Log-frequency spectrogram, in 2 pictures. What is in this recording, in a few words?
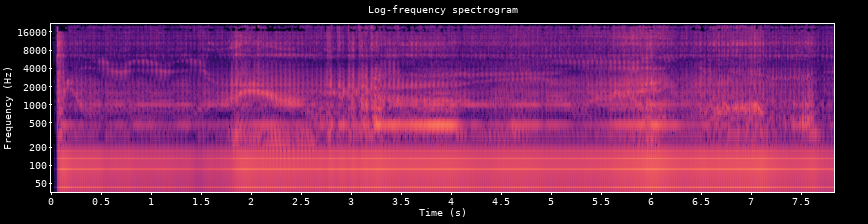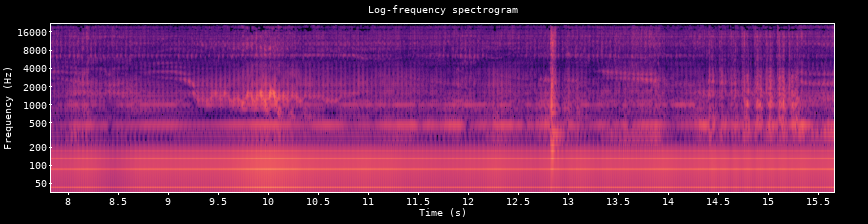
didge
